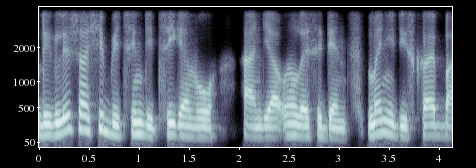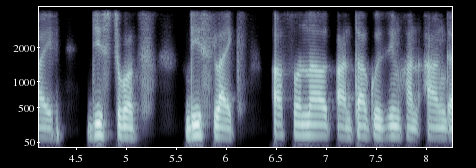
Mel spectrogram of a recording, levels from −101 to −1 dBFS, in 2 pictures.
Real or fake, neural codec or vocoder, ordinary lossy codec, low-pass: fake; codec, 24 kHz, 0.9 kbps, WavTokenizer, large speech release; none; 3.6 kHz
